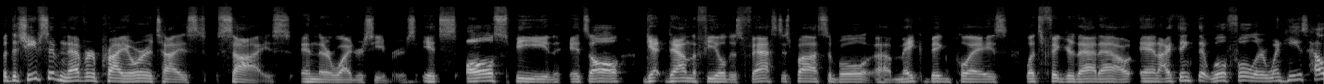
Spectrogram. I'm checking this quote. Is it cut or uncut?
cut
